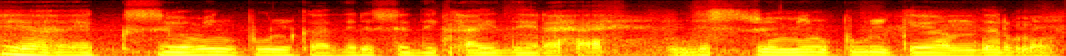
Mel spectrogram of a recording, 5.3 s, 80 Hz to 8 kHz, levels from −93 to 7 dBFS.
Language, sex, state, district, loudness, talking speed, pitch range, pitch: Hindi, male, Delhi, New Delhi, -17 LUFS, 180 wpm, 110-120 Hz, 115 Hz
